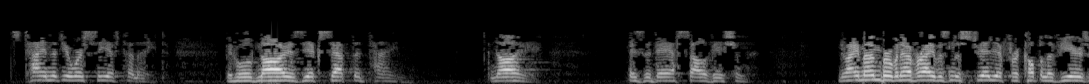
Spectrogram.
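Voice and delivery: ordinary talk, nothing marked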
